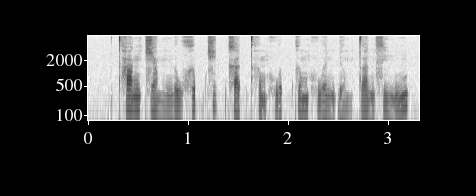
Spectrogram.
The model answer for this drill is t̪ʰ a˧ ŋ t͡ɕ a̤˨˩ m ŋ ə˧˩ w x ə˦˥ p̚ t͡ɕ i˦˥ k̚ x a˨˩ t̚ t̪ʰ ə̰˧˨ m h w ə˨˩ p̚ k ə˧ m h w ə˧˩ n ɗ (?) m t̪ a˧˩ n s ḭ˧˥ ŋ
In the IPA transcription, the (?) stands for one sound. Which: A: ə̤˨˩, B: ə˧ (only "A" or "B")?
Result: A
